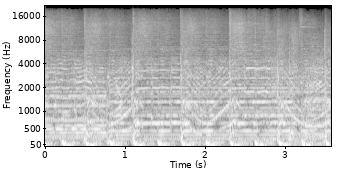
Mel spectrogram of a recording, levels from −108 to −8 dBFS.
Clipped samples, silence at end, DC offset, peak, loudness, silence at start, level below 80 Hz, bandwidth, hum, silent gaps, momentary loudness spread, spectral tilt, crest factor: under 0.1%; 0 s; under 0.1%; 0 dBFS; -10 LUFS; 0 s; -18 dBFS; over 20 kHz; none; none; 1 LU; -4 dB/octave; 10 dB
